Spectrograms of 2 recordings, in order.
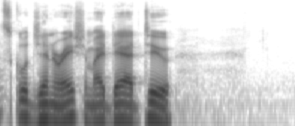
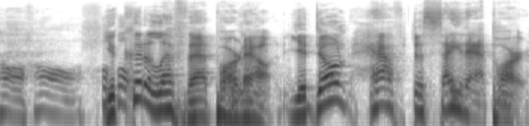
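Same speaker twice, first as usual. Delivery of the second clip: slow, drawn-out mock dismay; pained protest; 4 semitones higher, much slower than usual. Buddy reacting to a date's insult, pained protest. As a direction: drag out each word in wounded protest.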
